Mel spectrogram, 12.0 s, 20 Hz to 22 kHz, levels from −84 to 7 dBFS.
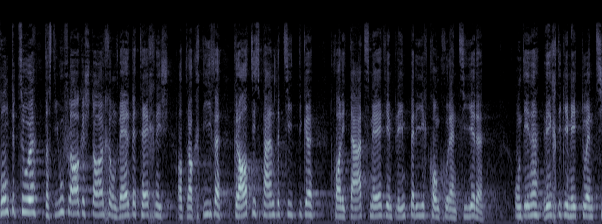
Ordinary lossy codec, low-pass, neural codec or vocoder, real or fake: none; 14.4 kHz; vocoder, 44.1 kHz, 128 mel bands every 512 samples, BigVGAN v2; fake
